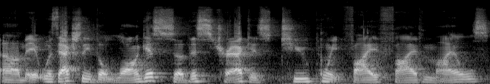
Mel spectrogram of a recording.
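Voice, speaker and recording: A man talks at a fairly slow pace and a medium pitch, with ordinary pitch variation. Noticeable background noise sits behind him. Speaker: car racing youtuber. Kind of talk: livestream commentary. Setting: livestream with chat. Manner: hesitant, filler words.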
